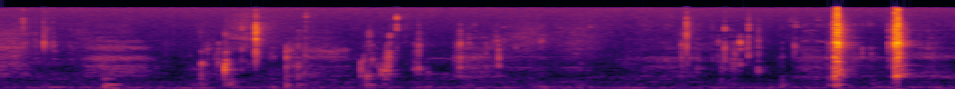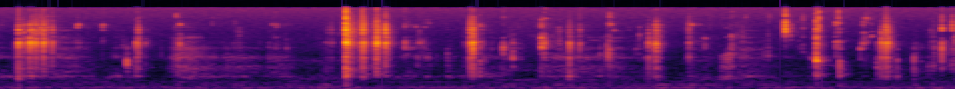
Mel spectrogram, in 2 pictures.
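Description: Close-up chewing with crisp little crunches and clicks: passion fruit seeds and konjac pearls from a passion fruit konjac bubble tea being chewed. A few crunches in the middle are much louder and sharper.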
